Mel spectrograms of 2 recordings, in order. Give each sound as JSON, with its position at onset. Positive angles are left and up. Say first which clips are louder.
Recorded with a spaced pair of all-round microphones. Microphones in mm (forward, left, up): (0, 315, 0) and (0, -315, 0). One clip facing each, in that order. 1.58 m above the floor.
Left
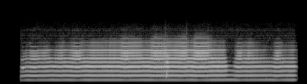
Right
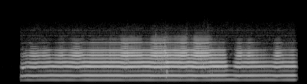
{"t": 0.2, "sound": "a trumpet", "louder": "right 2 dB", "side_deg": 5}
